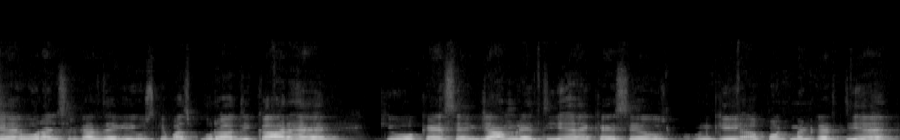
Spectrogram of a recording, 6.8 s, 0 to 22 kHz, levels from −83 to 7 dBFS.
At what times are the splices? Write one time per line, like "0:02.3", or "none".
none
